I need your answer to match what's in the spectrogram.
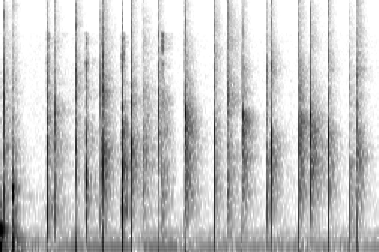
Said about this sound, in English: As we always do, we need to clap it out. We have our winner.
